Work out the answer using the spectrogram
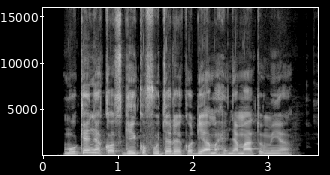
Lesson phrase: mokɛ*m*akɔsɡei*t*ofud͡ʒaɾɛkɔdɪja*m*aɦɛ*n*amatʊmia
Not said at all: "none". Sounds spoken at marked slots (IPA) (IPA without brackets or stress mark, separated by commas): ɲ, k, m, ɲ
